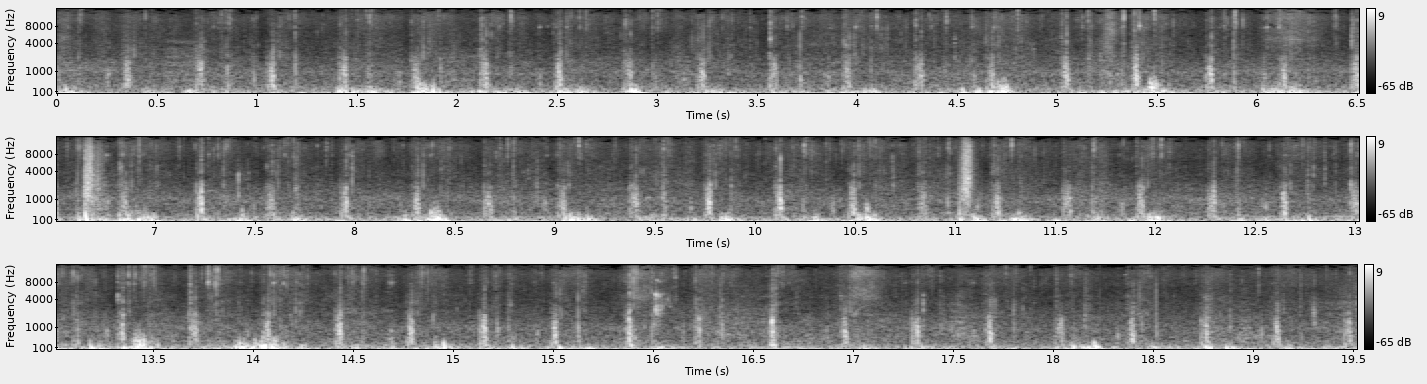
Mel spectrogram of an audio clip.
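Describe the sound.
Running footsteps from a runner out on a daily run, with many rhythmic footfalls thudding at a steady pace throughout.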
